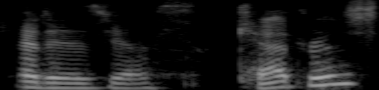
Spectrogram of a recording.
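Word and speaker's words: Cádiz: born in Spain hris right had is yes cadis cadis cadis c a d i z didn't pronounce properly say Massachusetts go ahead Massachusetts nope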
